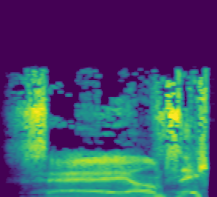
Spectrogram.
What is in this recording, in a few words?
male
